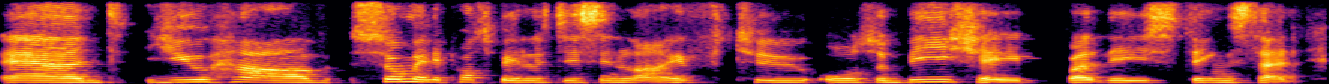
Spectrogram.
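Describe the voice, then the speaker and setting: Speaking slowly with fairly even intonation, this interview guest has a fairly low, darkish voice. She is a Swedish-accented life and business coach from Sweden, in her fifties, and her tone is earnest and thoughtful.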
